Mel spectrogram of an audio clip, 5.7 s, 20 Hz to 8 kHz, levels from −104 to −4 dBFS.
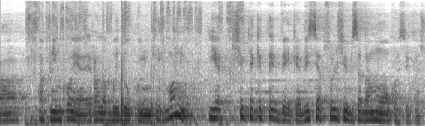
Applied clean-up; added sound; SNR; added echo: none; Writing; 12 dB; reverberation time 0.8 s.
